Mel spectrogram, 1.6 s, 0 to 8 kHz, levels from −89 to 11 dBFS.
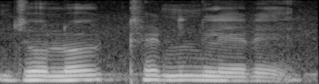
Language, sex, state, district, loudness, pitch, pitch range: Hindi, male, Assam, Hailakandi, -15 LUFS, 155 Hz, 150-165 Hz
